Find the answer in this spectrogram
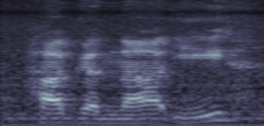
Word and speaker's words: Haganai: I believe it's Haganai, H-A-G-A-N-A-I. I know the I is pronounced E, but we'll just, like I said, the title, I don't have many friends.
